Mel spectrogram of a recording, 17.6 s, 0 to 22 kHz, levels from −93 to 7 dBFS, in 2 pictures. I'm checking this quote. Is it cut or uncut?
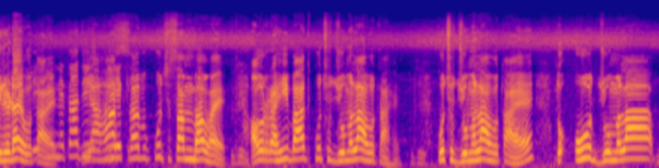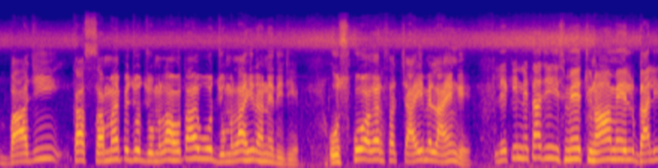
uncut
